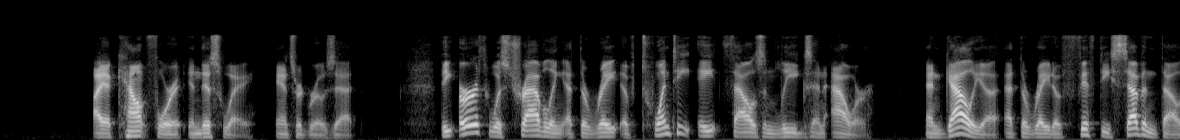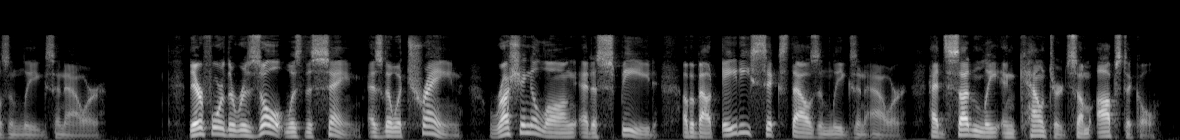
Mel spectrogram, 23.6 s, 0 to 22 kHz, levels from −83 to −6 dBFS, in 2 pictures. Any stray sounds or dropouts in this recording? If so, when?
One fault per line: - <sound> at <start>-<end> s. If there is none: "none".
none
